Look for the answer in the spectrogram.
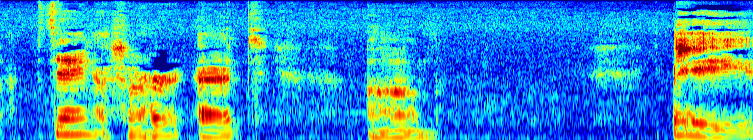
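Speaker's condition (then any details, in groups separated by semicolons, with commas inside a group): Cerebral palsy; present since birth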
